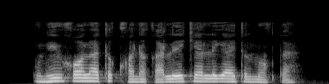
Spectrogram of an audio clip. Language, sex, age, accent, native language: Uzbek, male, 18-24, Xorazm, Uzbek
